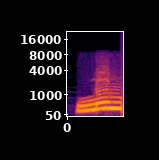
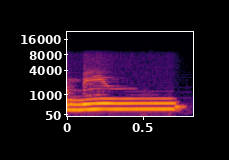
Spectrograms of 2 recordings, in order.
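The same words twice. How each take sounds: First: Said in the usual way. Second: "मिन" with the n hummed through the nose; ghunna. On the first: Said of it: "मिन नहीं पढ़ेंगे". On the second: Shown as a demonstration. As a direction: hold a nasal hum on the end of "मिन". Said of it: "ऐसे गुन्ना करके".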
